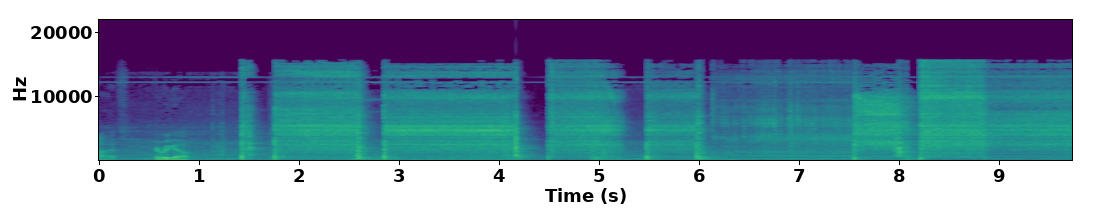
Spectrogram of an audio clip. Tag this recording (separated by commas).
Speech, Tools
